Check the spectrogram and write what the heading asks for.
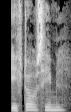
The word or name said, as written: efterårshimmel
